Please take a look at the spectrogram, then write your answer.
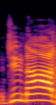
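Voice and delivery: "Do not" punched high and loud; emphatic stress. Shown as a demonstration. Preacher stressing Greek word order, loud emphatic "Do not". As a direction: hit "Do not" hard up front. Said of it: "it's moved to the front there, emphatically".

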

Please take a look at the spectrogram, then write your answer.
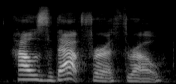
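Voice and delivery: loud, slow boasting question; proud boast. Acted. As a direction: show off to a crowd. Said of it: "the limo driver proudly asked".

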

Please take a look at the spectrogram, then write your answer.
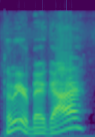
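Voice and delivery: cooing to a rabbit; coaxing call. Real, not acted. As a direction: lure the animal in. Calling animal.

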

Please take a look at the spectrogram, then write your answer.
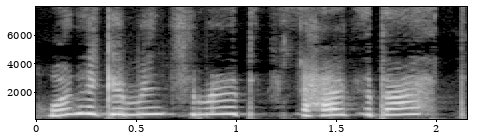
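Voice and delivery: put-on high small child's voice, worried; a kid chiming in about the noise; little child voice. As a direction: younger sibling telling the others.

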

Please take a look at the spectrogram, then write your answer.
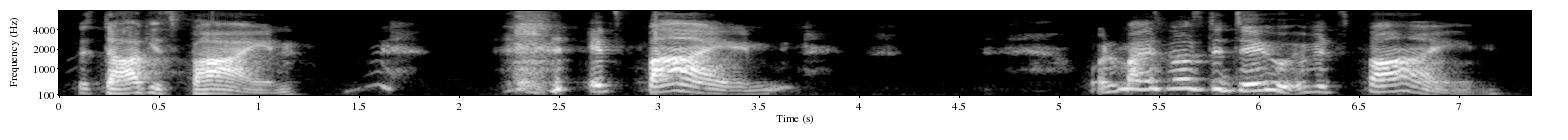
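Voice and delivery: loud, rising exasperation with a laugh; exasperated outburst. Real, not acted. Exasperated at a healthy game dog.

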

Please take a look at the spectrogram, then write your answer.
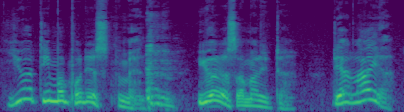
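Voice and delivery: high-pitched imitation of accusers; mock accusation. Imitates accusers taunting Jesus.

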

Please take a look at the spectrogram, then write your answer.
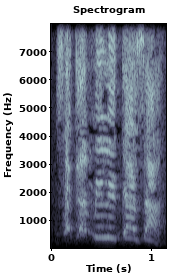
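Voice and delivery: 1 shouted insistence. Real, not acted. Preacher insists on true soldiers.

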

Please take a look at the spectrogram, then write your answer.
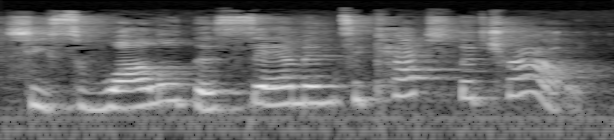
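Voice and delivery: reading a picture book aloud. A narrator's reading.

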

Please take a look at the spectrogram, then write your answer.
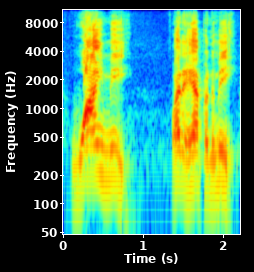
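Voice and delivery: acted anguish, pitched high; anguished protest. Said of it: "The pain, the anguish".

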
